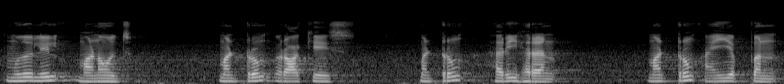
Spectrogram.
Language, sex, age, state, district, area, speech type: Tamil, male, 18-30, Tamil Nadu, Pudukkottai, rural, spontaneous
